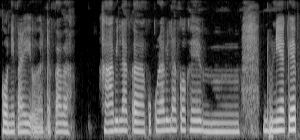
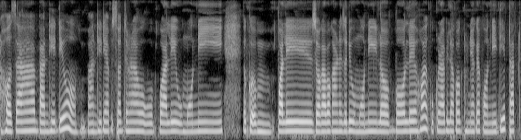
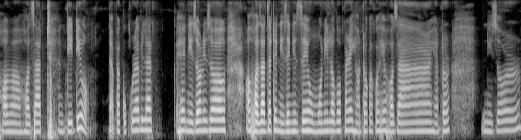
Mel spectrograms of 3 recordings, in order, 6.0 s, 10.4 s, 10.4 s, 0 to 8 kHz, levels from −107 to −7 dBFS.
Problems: none marked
